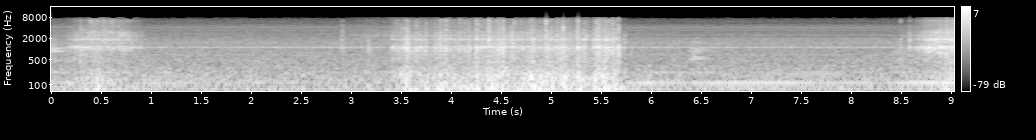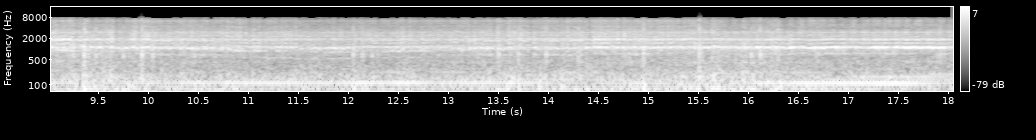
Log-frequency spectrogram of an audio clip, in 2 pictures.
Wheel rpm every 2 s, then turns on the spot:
10, 10, 20, 0, 60, 80, 80, 90, 100.
2-6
